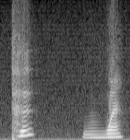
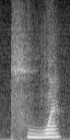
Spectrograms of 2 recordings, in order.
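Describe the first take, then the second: First: Pe short, pause, then ouin alone; separated sounds. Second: Said in the usual way. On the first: Shown as a demonstration. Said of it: "Il y a également deux sons".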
